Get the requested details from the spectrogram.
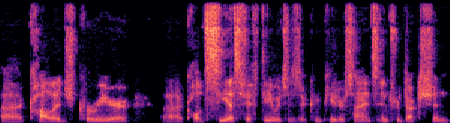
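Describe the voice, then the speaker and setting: With an unremarkable speaking voice, a man talks at moderate speed, his medium pitch carried by fairly even intonation. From Miami, Florida (born in Venezuela). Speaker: 3D artist and technologist. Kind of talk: casual interview chat. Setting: live stream video call.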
